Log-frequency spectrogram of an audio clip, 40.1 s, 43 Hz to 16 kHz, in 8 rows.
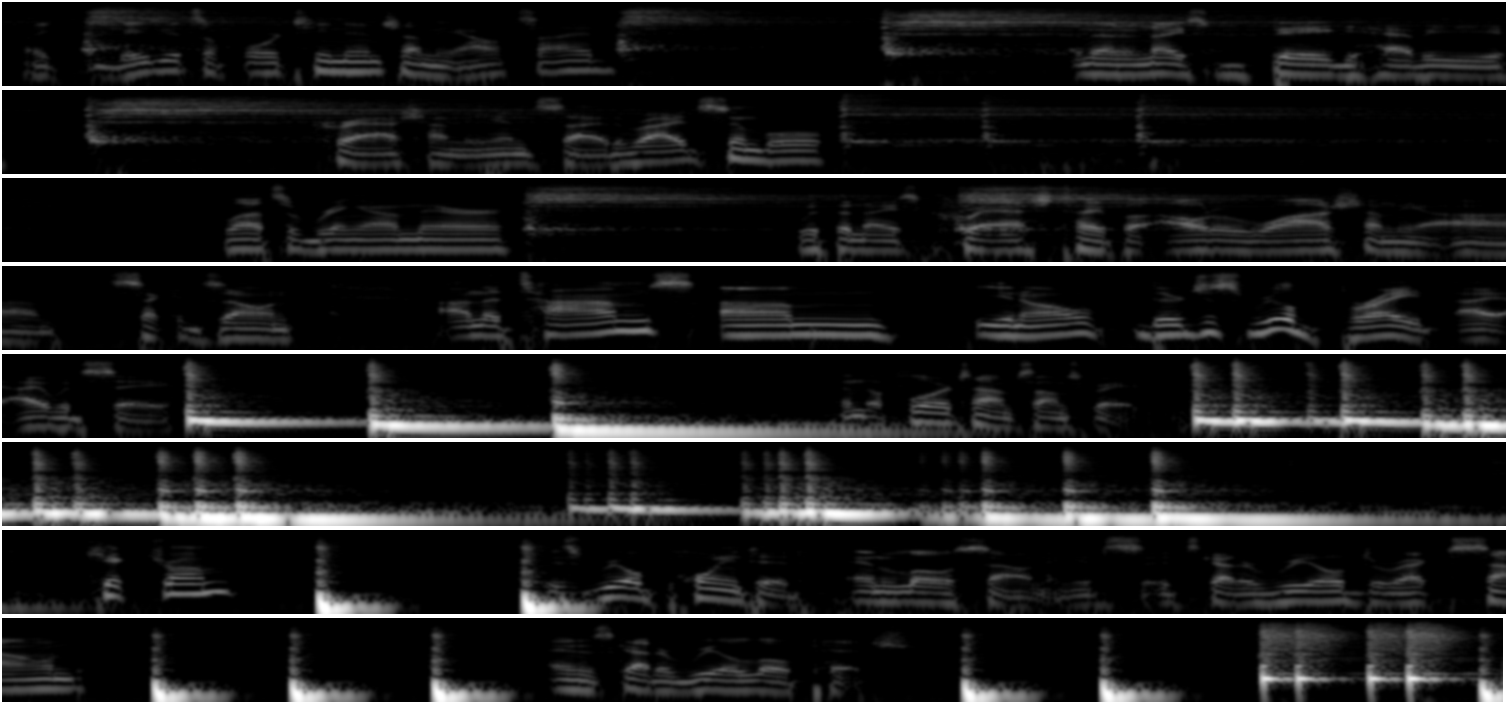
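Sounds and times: electronic ride cymbal ringing: 0:00.0 - 0:01.2
electronic drum tom fills: 0:00.0 - 0:01.5, 0:03.0 - 0:09.7, 0:12.7 - 0:14.6, 0:20.6 - 0:23.2, 0:24.0 - 0:30.2, 0:31.1 - 0:32.1, 0:35.6 - 0:36.9, 0:38.3 - 0:40.0.

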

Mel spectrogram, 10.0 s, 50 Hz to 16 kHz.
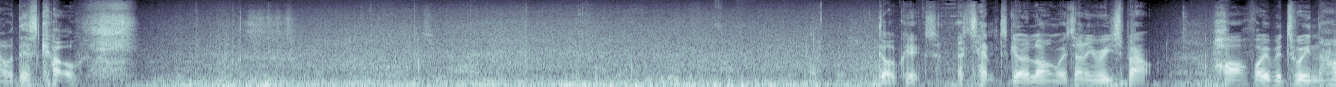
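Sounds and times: rain hiss: 0:00.6 - 0:09.2
wind buffeting microphone: 0:01.0 - 0:10.0.

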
